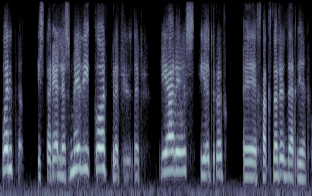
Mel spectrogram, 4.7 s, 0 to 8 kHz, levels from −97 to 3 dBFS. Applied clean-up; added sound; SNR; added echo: neural diffusion model UNIVERSE++.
